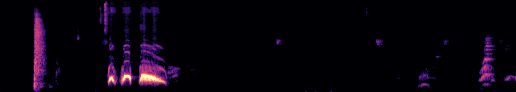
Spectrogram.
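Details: Spotted dove giving a wild-style (kharom pa) call in a small, high voice, used for playback to lure wild doves: a sharp click, then two short looping coos and a longer falling coo. Faint, soft coo fragments follow after a pause.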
